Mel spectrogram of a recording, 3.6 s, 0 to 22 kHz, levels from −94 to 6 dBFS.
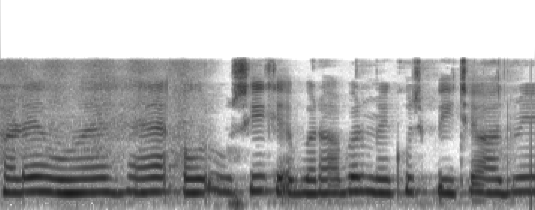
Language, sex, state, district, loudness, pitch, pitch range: Hindi, female, Uttar Pradesh, Shamli, -14 LUFS, 245 Hz, 240-255 Hz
